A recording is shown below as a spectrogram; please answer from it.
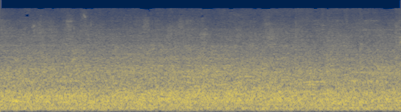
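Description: Steady background chatter of a crowded trade-show hall, many voices blurred together with no single voice standing out.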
